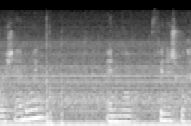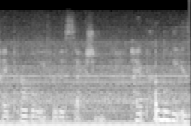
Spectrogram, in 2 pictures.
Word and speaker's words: hyperbole: And notice how it's spelled. You don't say hyperbole, you say hyperbole.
